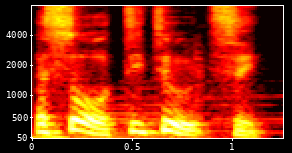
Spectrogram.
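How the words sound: It is said in a pseudo-Italian accent.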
